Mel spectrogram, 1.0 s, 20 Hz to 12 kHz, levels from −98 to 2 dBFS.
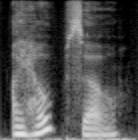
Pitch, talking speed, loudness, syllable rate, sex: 185 Hz, 175 wpm, -16 LUFS, 3.9 syllables/s, female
